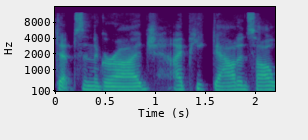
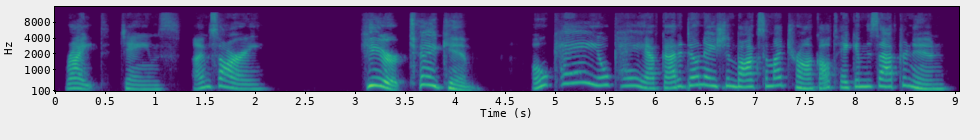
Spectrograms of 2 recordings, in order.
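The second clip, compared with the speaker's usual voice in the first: higher, gentle mother voice; placating mom; 7 semitones higher than usual. Acted. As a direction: humor the kid like a patient mom.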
